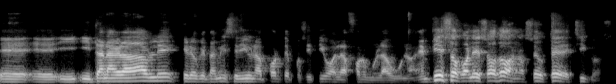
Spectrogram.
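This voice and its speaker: Talking in an Argentine accent over a quiet background, a man uses a fairly high pitch and ordinary pitch variation at a fairly quick pace with hardly any pauses. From Argentina. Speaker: motorsport show host. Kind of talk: casual chat. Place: home room. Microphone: video call.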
